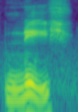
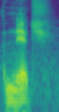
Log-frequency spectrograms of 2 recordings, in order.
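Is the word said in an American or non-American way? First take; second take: non-American; American. First: It is said the producer's non-American way. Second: It is said with an American pronunciation.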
